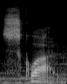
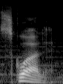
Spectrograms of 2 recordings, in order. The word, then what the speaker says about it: Squale: as the logo of the brand in fact squall if you want to pronounce it correctly means shark in french but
